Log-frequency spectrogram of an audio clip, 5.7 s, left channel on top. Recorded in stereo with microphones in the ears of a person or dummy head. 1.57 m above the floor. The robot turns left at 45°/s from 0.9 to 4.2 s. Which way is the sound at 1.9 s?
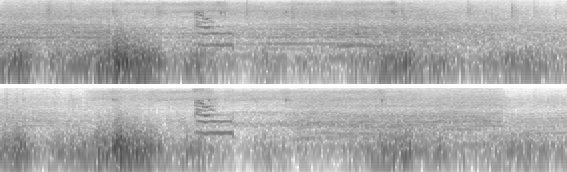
30° right (ahead or behind).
